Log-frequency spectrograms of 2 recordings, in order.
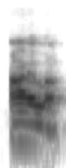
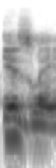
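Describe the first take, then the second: First: It is said differently from its spelling. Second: It is said the way it is spelled.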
